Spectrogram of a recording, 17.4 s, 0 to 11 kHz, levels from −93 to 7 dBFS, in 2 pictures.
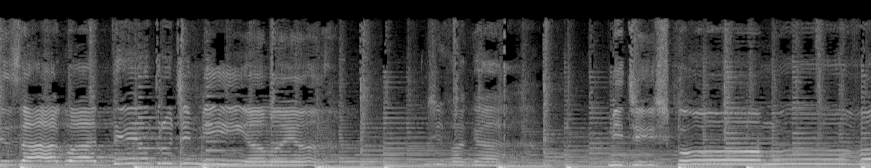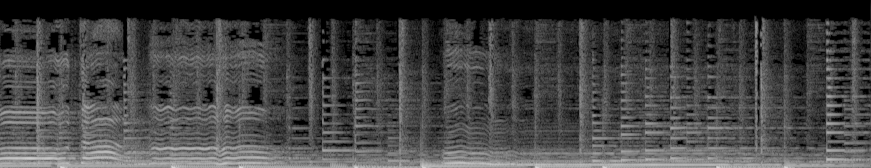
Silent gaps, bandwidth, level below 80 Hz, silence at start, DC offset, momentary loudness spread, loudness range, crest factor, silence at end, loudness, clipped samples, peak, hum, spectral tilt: none; 10 kHz; -28 dBFS; 0 s; under 0.1%; 8 LU; 4 LU; 18 dB; 0 s; -23 LUFS; under 0.1%; -6 dBFS; none; -5.5 dB/octave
